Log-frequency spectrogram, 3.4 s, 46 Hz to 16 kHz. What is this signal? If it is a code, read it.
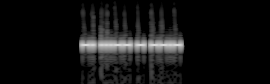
Morse code, heard as a keyed tone, about 43 wpm, 700 Hz. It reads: N3TQ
